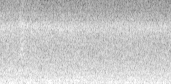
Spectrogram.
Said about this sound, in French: donc là c'est la rivière.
